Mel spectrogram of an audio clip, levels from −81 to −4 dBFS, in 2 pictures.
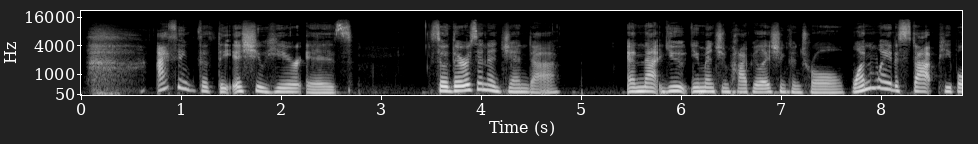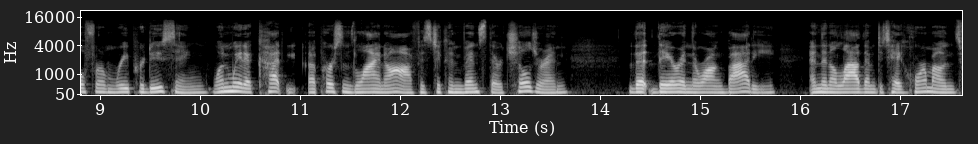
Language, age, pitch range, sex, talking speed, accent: English, 30-49, 145-175 Hz, female, 175 wpm, American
